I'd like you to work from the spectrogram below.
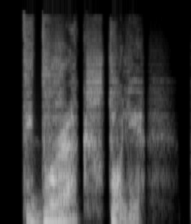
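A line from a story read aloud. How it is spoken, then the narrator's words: Captain growling. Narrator (Russian): прорычал капитан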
